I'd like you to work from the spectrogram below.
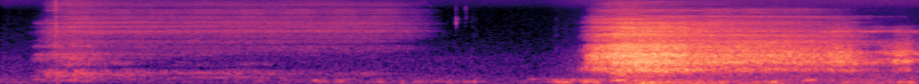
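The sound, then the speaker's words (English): A slow, deep breath taken during a self-acceptance tapping exercise: a soft, airy inhale of about two seconds, a short silence, then a louder, fuller breath that lasts to the end. “Deep breath.”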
